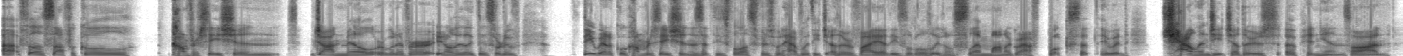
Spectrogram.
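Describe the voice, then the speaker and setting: Co-host with a gravelly, fry-tinged voice, thinking out loud. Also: mid-range voice, little pitch movement, normal speed, dry recording, studio quality. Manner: musing, uses "you know" often. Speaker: podcast co-host. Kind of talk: casual podcast discussion.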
